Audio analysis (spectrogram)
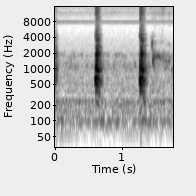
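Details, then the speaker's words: Chinese 8kW diesel air heater in manual mode, gear one (lowest output) after glow-plug warm-up: crisp single dosing-pump ticks about every two-thirds of a second over a faint steady fan hiss; normal operation. "Just waiting for the burner to warm itself up or the glow plug to warm itself up and then the pump kicks in"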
